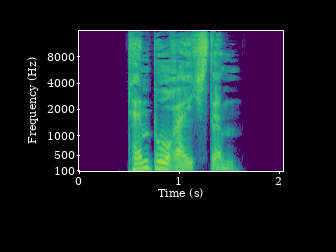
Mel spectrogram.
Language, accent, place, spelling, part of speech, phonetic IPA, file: German, Germany, Berlin, temporeichstem, adjective, [ˈtɛmpoˌʁaɪ̯çstəm], De-temporeichstem.ogg
- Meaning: strong dative masculine/neuter singular superlative degree of temporeich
